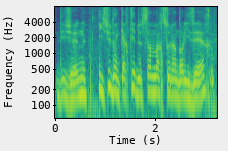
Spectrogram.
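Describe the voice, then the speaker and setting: A male TV reporter reading a scripted news voice-over in a measured, drawling way. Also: on the high side.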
